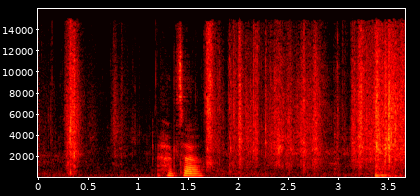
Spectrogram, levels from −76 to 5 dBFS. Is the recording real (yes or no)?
yes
